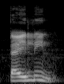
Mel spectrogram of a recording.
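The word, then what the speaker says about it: ptyalin: और कुछ एंजाइम पाए जाते हैं, जैसे कि सलाइवरी अमाइलेज, इसका दूसरा नाम देख लो टाइलिन, सॉरी पी साइलेंट है यहाँ पर।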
